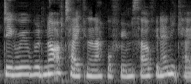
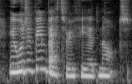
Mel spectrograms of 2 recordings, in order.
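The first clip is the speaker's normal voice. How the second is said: plain reading voice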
